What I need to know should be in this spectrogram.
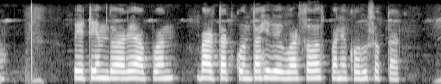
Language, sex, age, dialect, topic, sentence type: Marathi, female, 18-24, Varhadi, banking, statement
